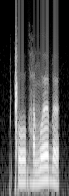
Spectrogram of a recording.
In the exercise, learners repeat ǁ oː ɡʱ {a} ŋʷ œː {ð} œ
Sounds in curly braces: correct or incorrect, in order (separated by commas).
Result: correct, incorrect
